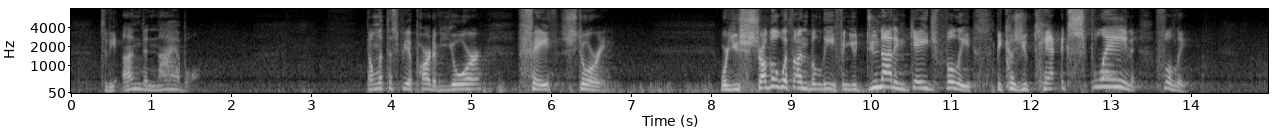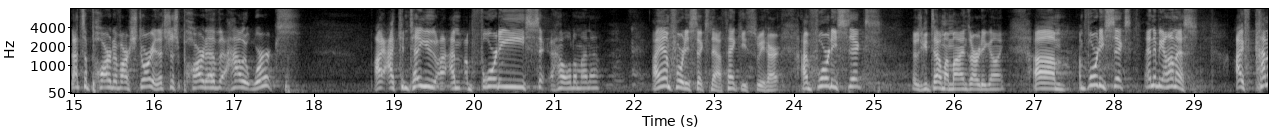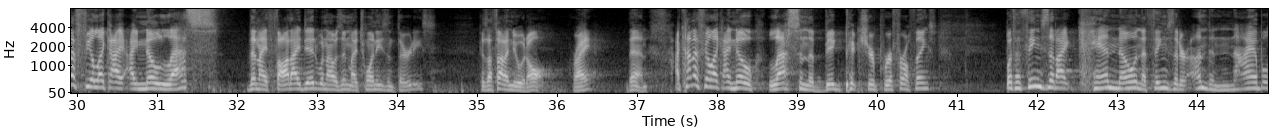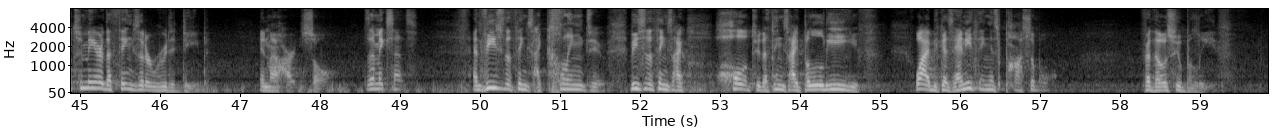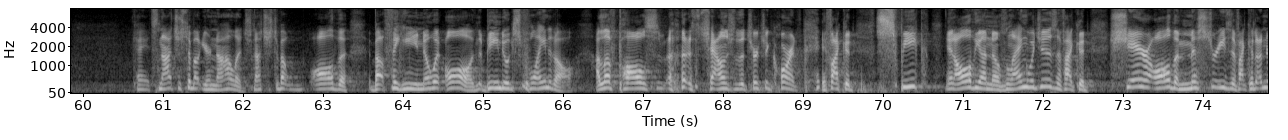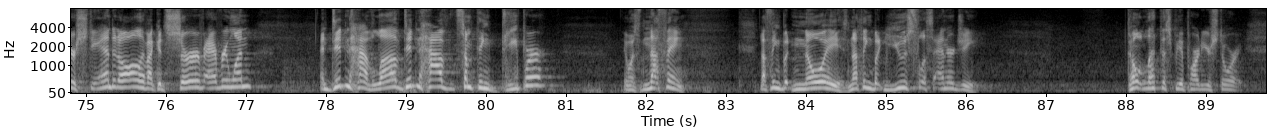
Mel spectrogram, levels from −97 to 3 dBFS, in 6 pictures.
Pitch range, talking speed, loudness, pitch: 155-215 Hz, 180 wpm, -26 LUFS, 185 Hz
